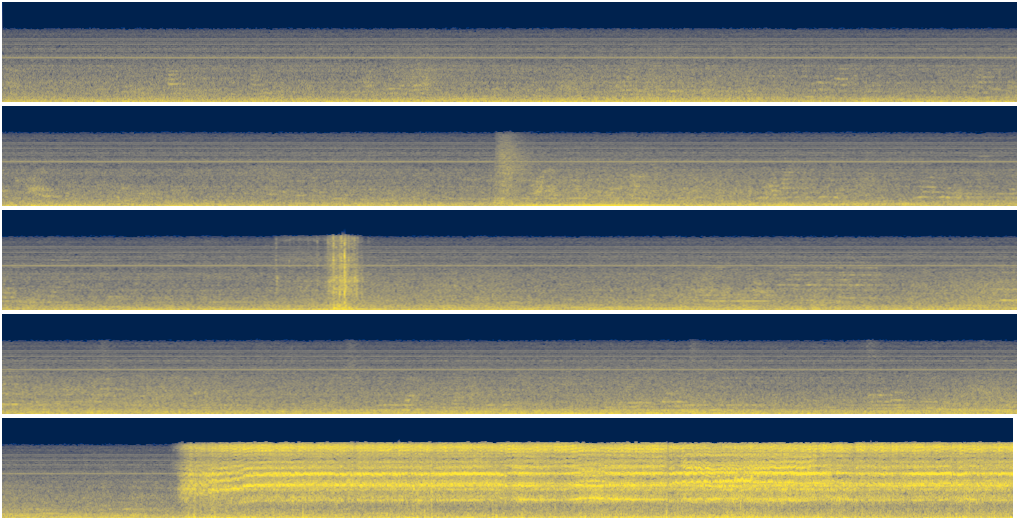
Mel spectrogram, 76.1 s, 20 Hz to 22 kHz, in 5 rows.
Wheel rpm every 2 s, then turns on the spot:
0, 0, 0, 0, 0, 0, 0, 0, 0, 0, 0, 0, 0, 0, 0, 0, 0, 10, 0, 0, 0, 0, 0, 0, 0, 0, 0, 0, 0, 0, 0, 20, 180, 200, 200, 200, 200, 200.
none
